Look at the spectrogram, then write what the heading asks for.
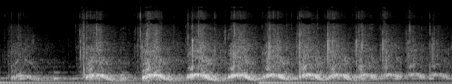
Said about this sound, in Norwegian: I en kinosal i Oslo står det over 100 personer og roper.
